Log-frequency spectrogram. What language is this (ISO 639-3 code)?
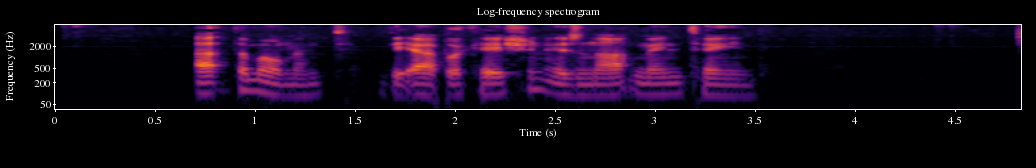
eng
